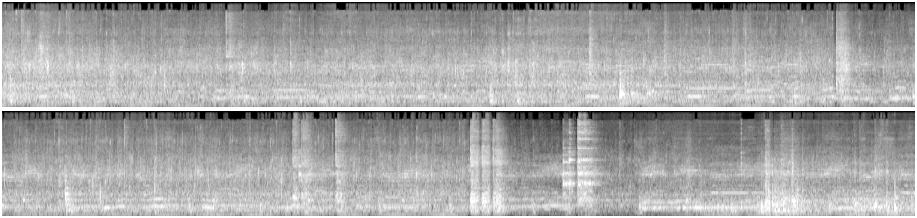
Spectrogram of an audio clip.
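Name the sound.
stirring Jamaican brown stew pork in a pot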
